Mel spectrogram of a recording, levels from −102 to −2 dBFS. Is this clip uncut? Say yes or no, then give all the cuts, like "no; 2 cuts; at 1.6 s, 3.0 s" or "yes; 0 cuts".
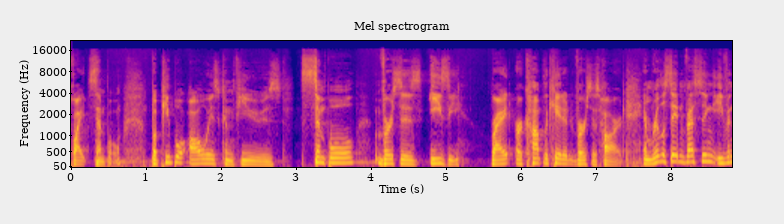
yes; 0 cuts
